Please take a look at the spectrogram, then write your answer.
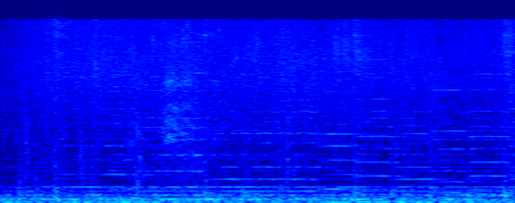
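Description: Steady rain falls in The Witcher video game, a constant broadband hiss that stays loud and even throughout, with low rumbling underneath and no voices.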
